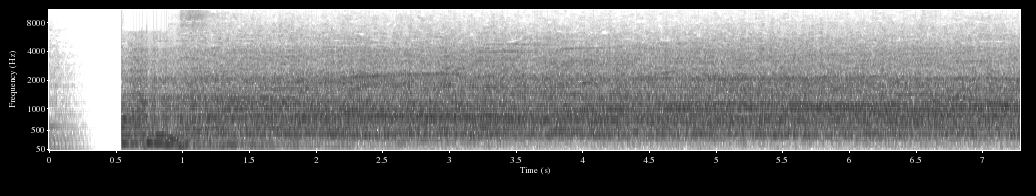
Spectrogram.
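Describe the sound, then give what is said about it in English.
After a brief silence, a large crowd at a Somali music festival in Minneapolis erupts into loud, sustained booing of Congresswoman Ilhan Omar, a dense unbroken roar of many voices that holds steady for several seconds without letting up. “That's Congresswoman Ilhan Omar being booed like crazy in her own district in Minneapolis.”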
